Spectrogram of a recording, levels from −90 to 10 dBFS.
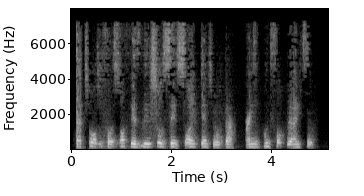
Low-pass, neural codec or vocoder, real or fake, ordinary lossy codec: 7.2 kHz; codec, 44.1 kHz, 0.9 kbps, DAC; fake; MP3, 32 kbps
